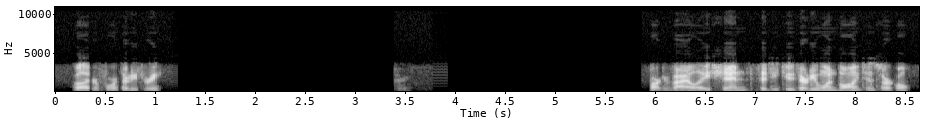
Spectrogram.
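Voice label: Police Southeast District Dispatch; Raleigh; p25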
